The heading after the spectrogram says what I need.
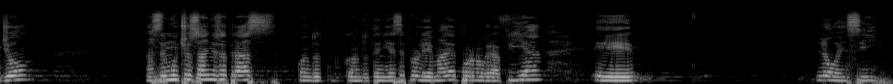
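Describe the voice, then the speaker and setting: A man preaching a sermon, often pausing to have the congregation fill in the word, and restarting phrases as he goes. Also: high voice, a little mellow. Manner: asks the congregation to fill in words. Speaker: pastor.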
